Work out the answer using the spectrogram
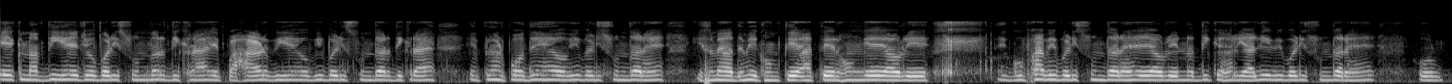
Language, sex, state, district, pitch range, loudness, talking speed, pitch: Hindi, female, Chhattisgarh, Balrampur, 195-210 Hz, -17 LUFS, 210 wpm, 205 Hz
